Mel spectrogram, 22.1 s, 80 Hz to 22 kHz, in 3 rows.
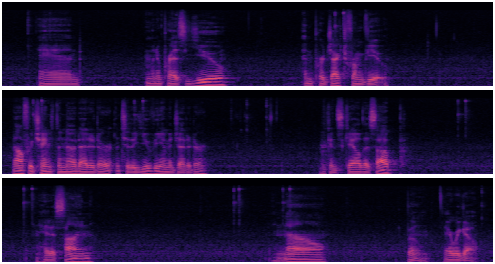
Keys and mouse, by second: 0.4 u, 10.1 s, 16.1 click, 17.8-19.8 middle drag.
